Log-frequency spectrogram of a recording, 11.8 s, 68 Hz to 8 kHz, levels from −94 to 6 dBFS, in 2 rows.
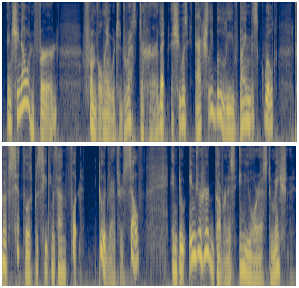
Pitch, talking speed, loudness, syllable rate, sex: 120 Hz, 185 wpm, -21 LUFS, 6.3 syllables/s, male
